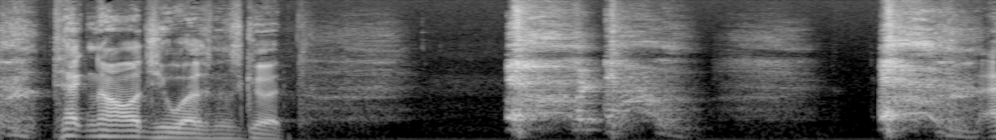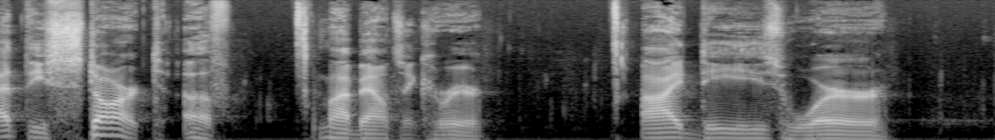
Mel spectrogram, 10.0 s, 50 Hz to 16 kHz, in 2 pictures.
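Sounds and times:
person coughing: 0.0s - 0.3s, 2.6s - 3.6s, 4.4s - 5.0s
speech: 0.2s - 1.6s, 4.9s - 7.5s, 8.2s - 9.5s
throat clearing: 2.6s - 3.5s.

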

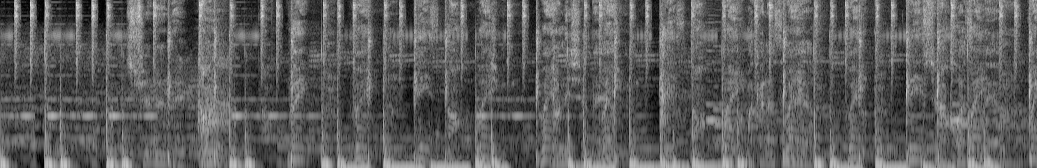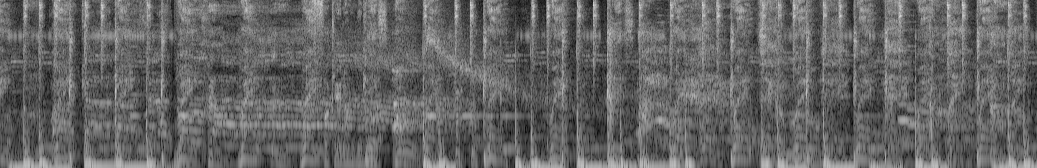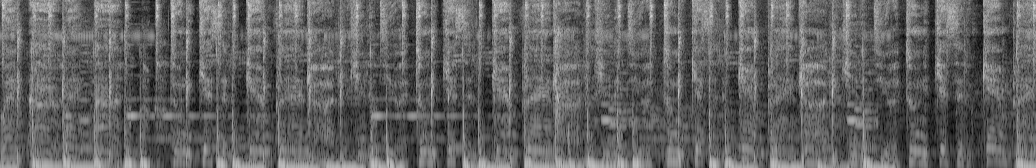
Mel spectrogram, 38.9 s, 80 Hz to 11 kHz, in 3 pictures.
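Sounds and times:
rap track with heavy punchy bass and rapped vocals: 0.0s - 38.8s.

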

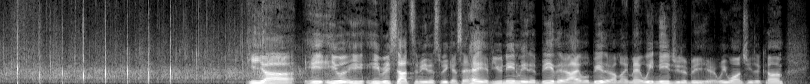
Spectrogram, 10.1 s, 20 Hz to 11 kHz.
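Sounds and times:
audience applause at an evening Christmas gathering: 0.0s - 4.6s
speech: 3.1s - 10.1s.

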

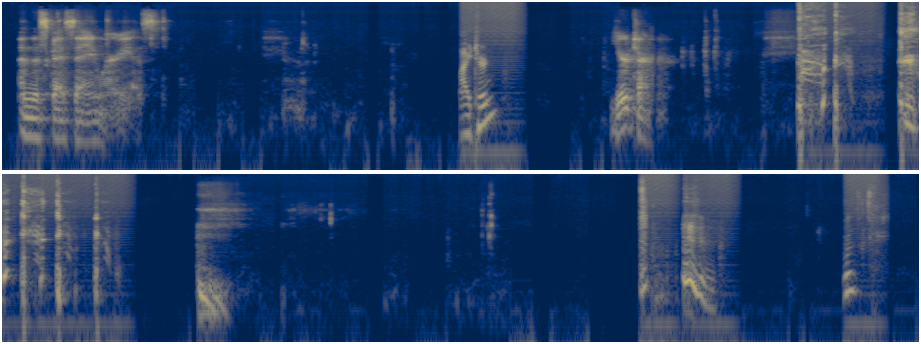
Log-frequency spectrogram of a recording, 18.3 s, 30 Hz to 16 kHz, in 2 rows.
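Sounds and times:
speech: 0.2s - 1.7s, 4.6s - 5.2s, 6.1s - 6.7s, 9.0s - 9.3s, 17.6s - 17.9s
harsh coughing from a player at a tabletop role-playing game session: 8.0s - 10.4s, 15.6s - 16.4s.

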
